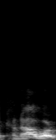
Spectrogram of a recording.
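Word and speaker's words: Kanawha: they call the Cana ring ring that's a canaa river which is pronounced Cana they dominated West Virginia politics for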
